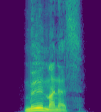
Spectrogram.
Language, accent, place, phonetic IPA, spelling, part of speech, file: German, Germany, Berlin, [ˈmʏlˌmanəs], Müllmannes, noun, De-Müllmannes.ogg
- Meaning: genitive of Müllmann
